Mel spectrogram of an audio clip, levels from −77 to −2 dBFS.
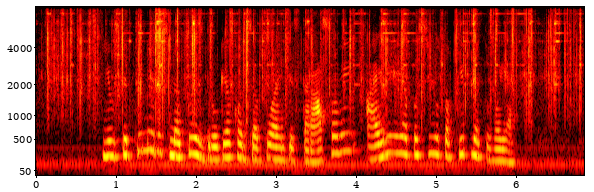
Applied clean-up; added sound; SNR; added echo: none; Keys jangling; 3 dB; none.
